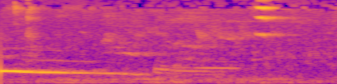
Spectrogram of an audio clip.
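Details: Tail of a coo from a six-month-old pelung Barbary dove kept in an early pairing to prompt calling: a sustained tone sliding steadily downward, then a softer level hum, and a short click.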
